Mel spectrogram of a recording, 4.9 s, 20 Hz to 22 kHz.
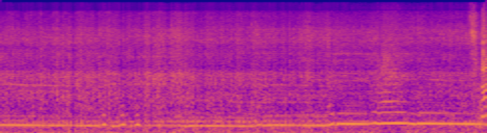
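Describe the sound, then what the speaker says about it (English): A BMW S1000RR sport motorcycle is ridden at speed on a highway, its engine holding a loud, steady high-pitched drone with small rev shifts and a rising pitch near the end, mixed with wind rush. "It's so cool seeing that bike ripping, man."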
